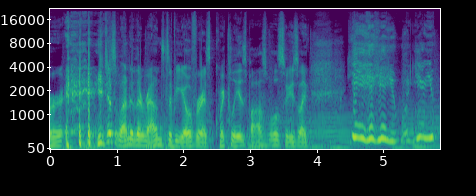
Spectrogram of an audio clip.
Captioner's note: chuckles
